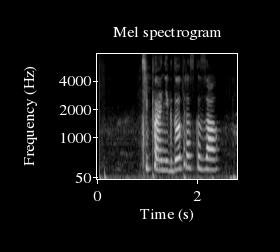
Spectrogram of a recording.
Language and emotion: Russian, positive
